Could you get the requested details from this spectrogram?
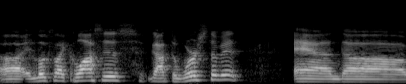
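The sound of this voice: A man's clear, smooth tone with lively intonation at a fairly slow pace. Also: medium pitch for a man.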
